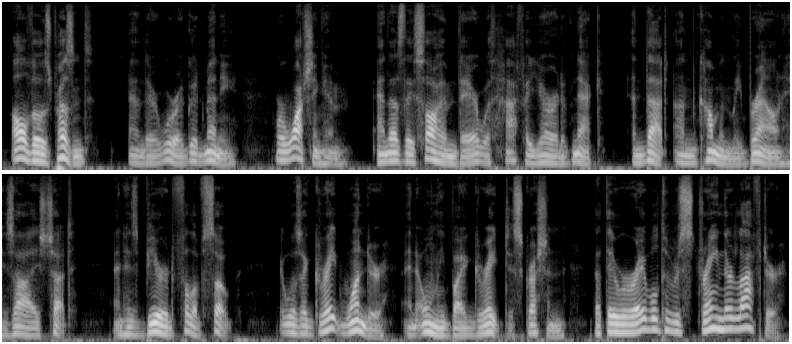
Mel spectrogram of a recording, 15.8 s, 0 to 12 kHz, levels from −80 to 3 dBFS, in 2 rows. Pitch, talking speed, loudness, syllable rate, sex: 110 Hz, 210 wpm, -20 LUFS, 5.5 syllables/s, male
